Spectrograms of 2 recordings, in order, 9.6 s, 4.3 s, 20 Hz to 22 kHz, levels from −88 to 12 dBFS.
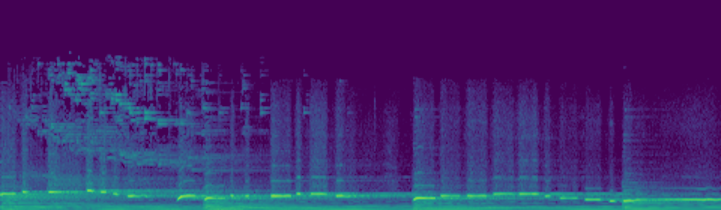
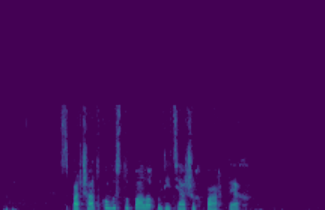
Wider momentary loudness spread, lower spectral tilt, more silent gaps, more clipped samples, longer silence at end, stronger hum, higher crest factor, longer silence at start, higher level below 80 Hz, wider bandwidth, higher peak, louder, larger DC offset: about the same, 11 LU vs 10 LU; about the same, -5 dB/octave vs -4 dB/octave; neither; neither; second, 0 s vs 1.15 s; neither; second, 16 dB vs 22 dB; about the same, 0 s vs 0.05 s; first, -66 dBFS vs -74 dBFS; first, 16 kHz vs 11.5 kHz; first, -4 dBFS vs -22 dBFS; first, -18 LUFS vs -43 LUFS; neither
